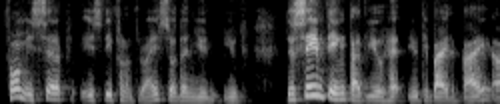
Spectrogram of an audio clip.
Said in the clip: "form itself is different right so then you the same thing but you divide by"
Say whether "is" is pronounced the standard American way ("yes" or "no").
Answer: no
